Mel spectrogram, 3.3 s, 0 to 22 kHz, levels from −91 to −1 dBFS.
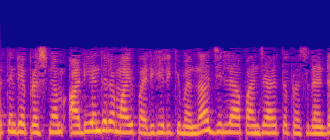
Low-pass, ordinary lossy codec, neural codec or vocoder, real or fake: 5.4 kHz; none; none; real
